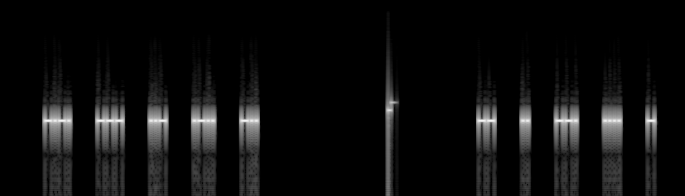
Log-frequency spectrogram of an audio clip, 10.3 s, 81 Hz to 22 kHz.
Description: Morse code, heard as a keyed tone, about 36 wpm, spaced as for 16 wpm, 690 Hz. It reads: COULD MIGHT
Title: 4x Character Spacing - Top 500 Words - 35wpm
